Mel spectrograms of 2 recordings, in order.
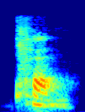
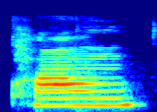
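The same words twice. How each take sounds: First: The pitch falls sharply from high to low. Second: The pitch stays high and level. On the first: It means boiling hot. "For hot" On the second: It means soup. "For soup"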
